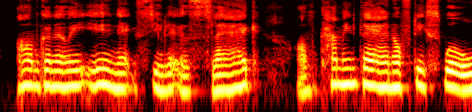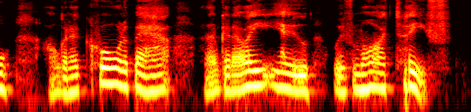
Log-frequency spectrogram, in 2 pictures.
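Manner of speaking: put-on very high, camp London accent. Narrating a story, voicing the talking cobweb's threat: camp London accent. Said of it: "elucidate its thoughts on what would happen next in a rather camp London accent".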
